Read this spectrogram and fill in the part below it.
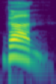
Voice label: "ghan4", Taiwanese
